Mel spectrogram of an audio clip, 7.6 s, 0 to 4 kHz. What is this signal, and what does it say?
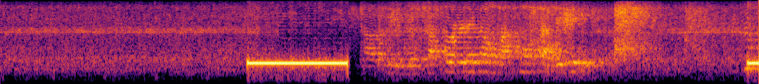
Ringback tone (Europe, 425 Hz), with speech.
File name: out- -2006- - - .4342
